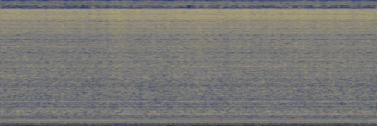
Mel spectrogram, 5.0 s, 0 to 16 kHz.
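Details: 8.5 kg Turbo Drum 3 washing machine on spin with cover removed: loud steady hum with rough uneven throb about three times a second; excessive out-of-balance vibration from worn drum spider, after shock absorbers checked.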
